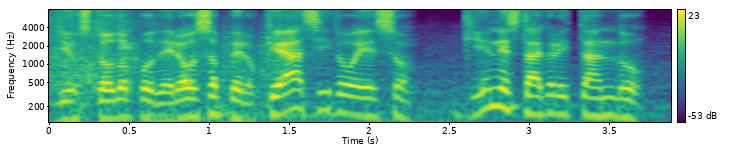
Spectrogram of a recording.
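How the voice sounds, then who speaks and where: A man's voice: medium pitch, moderate pace, soft background music, voice pushed up, lightly acted. A man voicing a devout, brave colonial friar in a horror radio drama, speaking formally, earnestly and with deference. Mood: alarmed. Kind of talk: audio drama acting. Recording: clear background noise, clicks and crickets.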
